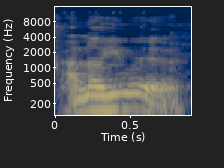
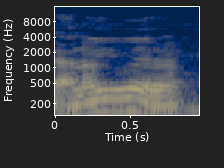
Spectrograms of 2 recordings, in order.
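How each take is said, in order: First: High, loud and sharp; the unfiltered version, nearly shouted; what he really thought. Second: Said in the usual way. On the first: Retold or imitated. Thinking it hard at the girlfriend, loud and high. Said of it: "That's why I ain't say that part out loud". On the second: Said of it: "but I said".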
